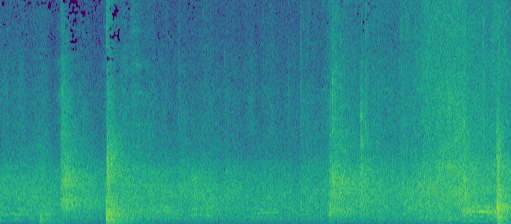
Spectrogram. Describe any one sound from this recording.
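Skate blades scrape and hiss on ice in a large echoing rink.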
